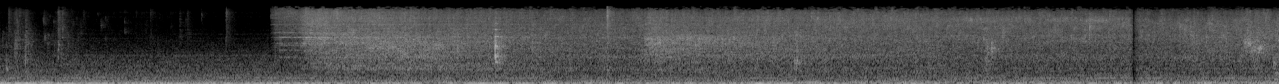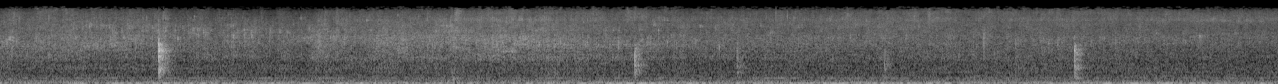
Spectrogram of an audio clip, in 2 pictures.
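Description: Sliced pork liver hitting hot cooking oil in a frying pan and sizzling, the hiss starting suddenly about three seconds in and then holding steady. A few sharp clicks of the spatula against the pan sound as the liver is stirred.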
